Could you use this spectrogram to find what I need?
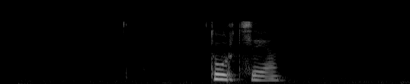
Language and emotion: Russian, neutral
